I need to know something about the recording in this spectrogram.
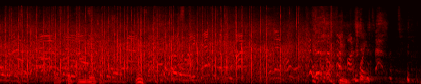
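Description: A studio audience claps and cheers loudly.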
